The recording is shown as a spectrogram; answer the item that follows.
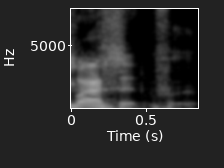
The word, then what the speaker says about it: flaccid: And one day that word was flaccid, and he flaccid. Flaccid. It's with a hard C because a lot of people do it with a soft C.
